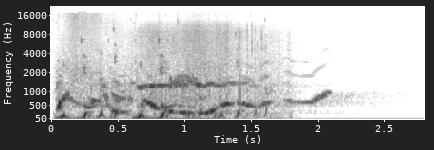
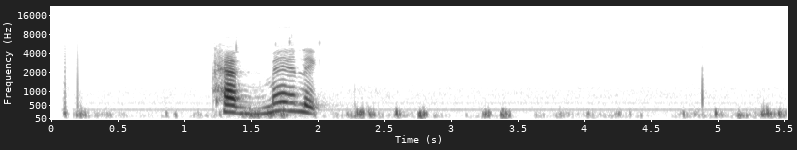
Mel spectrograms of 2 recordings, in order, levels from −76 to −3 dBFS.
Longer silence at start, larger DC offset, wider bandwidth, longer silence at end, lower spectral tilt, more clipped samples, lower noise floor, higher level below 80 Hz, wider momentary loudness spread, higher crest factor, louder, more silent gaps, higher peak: second, 0 s vs 0.2 s; neither; first, 18 kHz vs 7.6 kHz; first, 0.7 s vs 0 s; second, -5.5 dB/octave vs -7 dB/octave; neither; first, -67 dBFS vs -60 dBFS; first, -44 dBFS vs -64 dBFS; second, 15 LU vs 26 LU; second, 18 dB vs 26 dB; about the same, -26 LUFS vs -24 LUFS; neither; second, -8 dBFS vs -4 dBFS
